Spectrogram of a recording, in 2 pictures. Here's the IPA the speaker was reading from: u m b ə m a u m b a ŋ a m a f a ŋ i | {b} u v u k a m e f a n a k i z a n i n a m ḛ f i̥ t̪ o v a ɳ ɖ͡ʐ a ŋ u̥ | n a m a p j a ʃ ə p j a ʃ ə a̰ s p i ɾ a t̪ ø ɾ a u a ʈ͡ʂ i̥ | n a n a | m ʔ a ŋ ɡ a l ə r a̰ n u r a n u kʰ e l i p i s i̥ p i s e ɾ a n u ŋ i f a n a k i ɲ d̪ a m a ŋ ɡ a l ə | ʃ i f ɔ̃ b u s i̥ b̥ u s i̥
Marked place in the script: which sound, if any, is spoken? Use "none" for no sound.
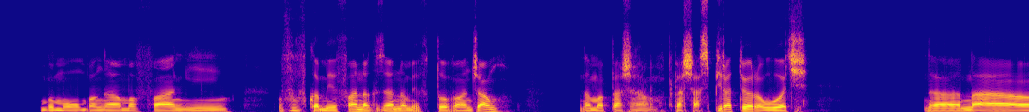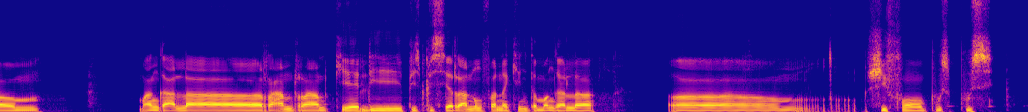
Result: v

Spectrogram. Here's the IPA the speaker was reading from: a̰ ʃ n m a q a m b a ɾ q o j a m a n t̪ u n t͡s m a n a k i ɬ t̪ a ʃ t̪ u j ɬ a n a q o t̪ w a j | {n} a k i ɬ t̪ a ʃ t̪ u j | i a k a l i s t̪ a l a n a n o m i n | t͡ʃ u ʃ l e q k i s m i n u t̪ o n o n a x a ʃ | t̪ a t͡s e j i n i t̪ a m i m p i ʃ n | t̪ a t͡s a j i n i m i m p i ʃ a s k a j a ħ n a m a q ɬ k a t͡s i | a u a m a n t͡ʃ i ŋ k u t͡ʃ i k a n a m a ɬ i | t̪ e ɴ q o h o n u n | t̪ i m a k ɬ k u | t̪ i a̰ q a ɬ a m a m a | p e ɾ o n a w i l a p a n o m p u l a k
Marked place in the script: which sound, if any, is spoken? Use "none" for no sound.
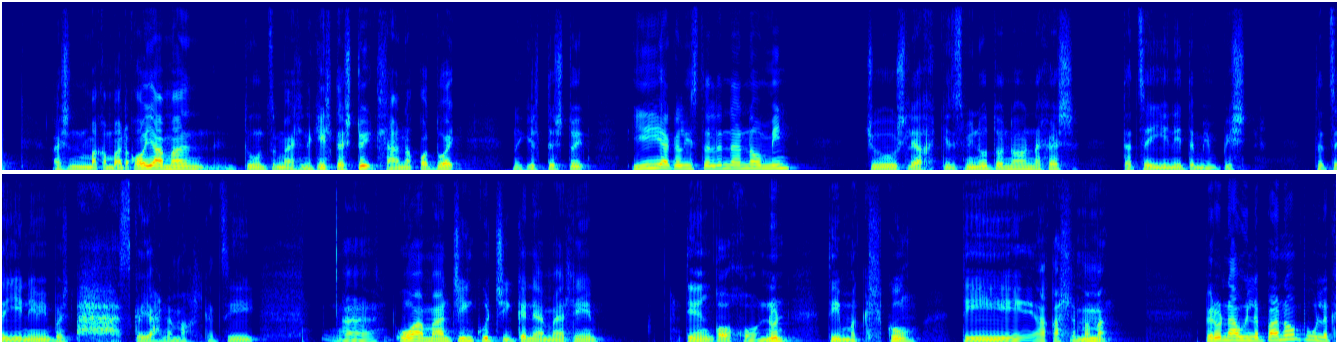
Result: n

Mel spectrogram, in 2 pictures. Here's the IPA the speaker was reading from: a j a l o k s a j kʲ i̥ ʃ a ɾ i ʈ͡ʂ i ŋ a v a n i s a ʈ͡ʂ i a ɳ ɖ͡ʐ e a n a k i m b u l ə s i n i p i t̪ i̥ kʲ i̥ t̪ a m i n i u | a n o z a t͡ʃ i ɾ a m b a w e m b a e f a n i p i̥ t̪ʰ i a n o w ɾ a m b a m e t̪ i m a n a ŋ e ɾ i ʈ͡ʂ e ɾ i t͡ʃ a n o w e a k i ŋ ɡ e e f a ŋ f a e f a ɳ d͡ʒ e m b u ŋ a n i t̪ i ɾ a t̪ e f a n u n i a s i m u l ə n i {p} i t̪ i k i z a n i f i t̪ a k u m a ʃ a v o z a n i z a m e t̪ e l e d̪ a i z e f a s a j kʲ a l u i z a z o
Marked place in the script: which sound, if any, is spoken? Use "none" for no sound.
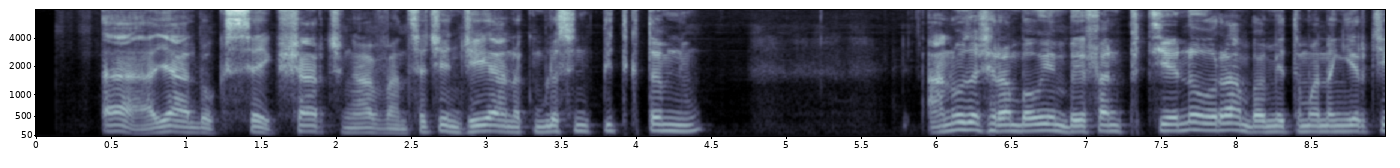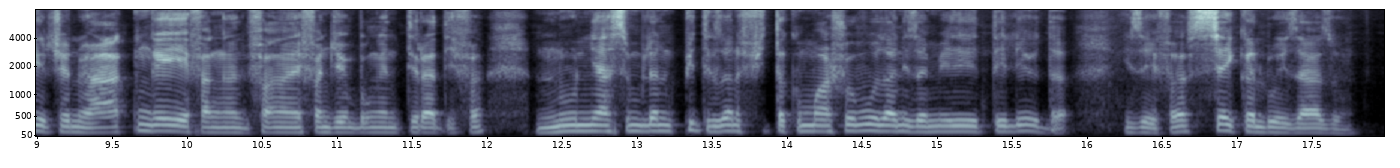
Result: p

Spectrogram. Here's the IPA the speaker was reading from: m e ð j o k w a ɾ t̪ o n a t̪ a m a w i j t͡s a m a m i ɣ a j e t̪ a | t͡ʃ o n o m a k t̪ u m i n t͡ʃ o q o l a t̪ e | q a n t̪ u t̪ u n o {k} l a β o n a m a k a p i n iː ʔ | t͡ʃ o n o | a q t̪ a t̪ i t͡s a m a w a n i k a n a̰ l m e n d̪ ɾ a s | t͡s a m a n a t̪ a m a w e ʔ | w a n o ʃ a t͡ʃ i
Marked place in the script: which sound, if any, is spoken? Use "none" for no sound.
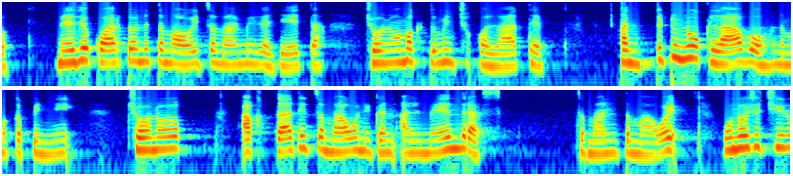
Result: k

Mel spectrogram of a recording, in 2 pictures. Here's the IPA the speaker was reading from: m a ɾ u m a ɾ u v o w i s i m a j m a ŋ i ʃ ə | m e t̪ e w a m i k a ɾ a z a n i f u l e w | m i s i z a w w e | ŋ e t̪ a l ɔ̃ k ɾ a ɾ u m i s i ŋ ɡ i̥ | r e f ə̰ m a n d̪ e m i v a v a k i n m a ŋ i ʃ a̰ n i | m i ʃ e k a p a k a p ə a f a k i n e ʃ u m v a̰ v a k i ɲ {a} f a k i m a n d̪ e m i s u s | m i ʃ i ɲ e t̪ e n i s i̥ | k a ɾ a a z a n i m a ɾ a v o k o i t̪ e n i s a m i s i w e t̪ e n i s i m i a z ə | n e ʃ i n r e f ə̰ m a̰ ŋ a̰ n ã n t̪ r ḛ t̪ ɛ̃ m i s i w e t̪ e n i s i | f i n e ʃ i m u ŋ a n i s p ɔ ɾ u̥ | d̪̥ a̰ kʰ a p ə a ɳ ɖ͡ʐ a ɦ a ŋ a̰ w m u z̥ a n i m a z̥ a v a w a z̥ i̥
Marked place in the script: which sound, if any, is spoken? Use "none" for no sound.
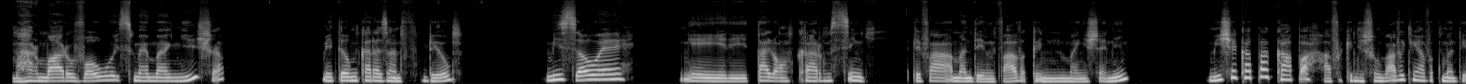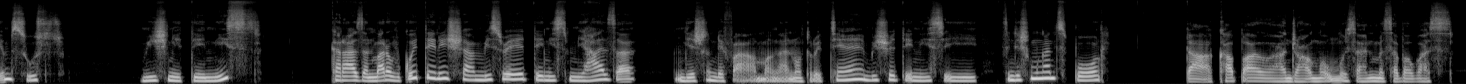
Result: a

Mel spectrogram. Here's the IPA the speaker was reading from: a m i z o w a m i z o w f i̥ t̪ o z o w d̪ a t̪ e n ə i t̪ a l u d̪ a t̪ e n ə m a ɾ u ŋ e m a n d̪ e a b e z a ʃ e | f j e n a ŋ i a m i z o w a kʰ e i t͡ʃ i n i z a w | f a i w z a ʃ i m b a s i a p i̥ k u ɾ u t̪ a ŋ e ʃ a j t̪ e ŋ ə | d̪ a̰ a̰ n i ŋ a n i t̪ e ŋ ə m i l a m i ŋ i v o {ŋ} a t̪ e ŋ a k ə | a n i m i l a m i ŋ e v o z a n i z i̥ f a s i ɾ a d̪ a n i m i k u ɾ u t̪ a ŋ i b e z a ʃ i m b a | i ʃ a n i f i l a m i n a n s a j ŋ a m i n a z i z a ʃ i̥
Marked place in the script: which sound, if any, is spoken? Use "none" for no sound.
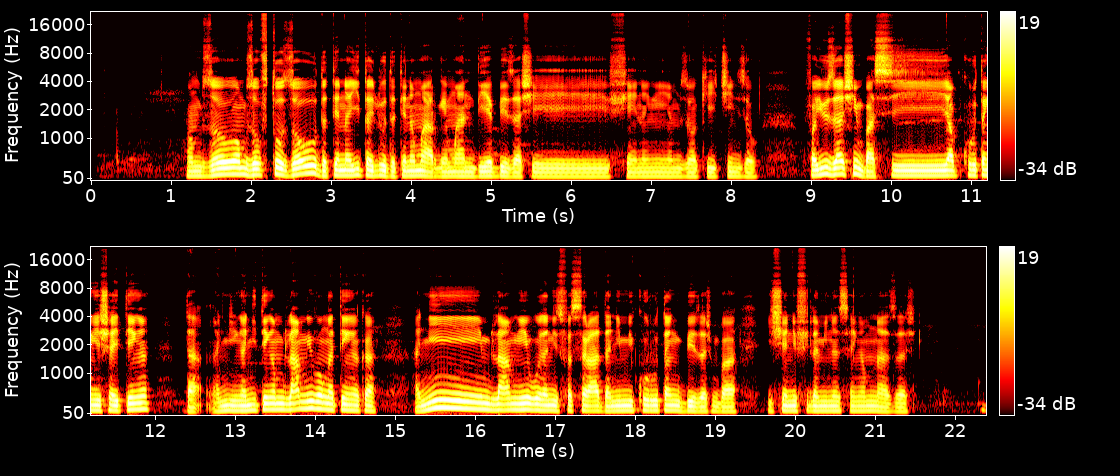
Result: ŋ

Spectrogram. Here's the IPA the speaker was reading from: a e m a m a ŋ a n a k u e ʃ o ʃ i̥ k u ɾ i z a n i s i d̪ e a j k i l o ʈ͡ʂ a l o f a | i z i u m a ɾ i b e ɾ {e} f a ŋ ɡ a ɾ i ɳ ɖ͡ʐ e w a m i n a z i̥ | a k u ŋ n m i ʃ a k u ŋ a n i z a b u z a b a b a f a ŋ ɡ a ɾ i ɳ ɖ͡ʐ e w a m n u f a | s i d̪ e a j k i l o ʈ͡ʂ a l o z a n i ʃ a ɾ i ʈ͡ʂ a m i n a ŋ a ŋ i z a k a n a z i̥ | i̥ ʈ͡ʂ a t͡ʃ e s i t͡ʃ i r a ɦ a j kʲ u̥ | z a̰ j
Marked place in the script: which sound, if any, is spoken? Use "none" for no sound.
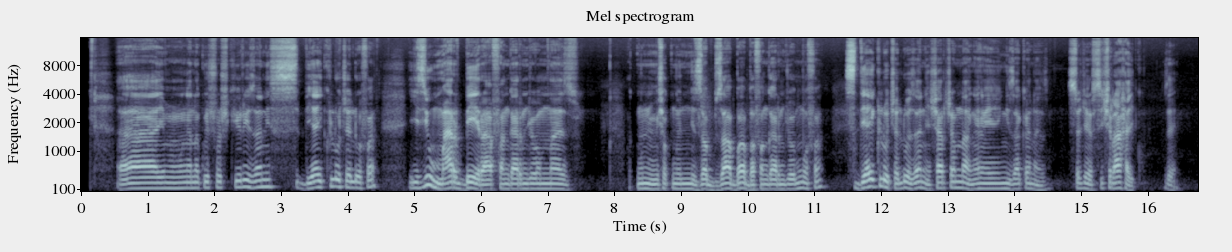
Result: a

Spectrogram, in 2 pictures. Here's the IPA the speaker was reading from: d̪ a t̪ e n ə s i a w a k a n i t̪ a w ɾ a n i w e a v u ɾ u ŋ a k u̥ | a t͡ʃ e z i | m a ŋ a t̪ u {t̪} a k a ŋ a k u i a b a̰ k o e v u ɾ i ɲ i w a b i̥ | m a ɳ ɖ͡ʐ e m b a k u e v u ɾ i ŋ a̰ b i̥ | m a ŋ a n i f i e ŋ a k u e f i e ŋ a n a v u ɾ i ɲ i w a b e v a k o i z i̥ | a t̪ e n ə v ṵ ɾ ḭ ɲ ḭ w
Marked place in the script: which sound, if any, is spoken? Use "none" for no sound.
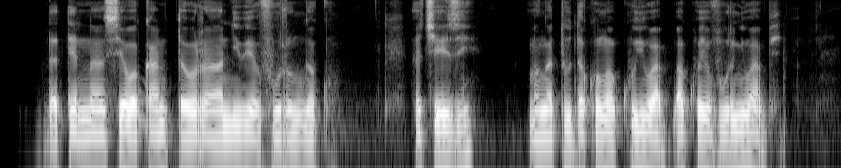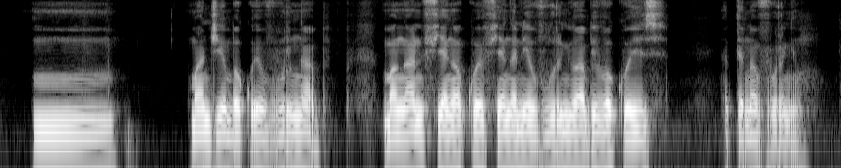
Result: d̪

